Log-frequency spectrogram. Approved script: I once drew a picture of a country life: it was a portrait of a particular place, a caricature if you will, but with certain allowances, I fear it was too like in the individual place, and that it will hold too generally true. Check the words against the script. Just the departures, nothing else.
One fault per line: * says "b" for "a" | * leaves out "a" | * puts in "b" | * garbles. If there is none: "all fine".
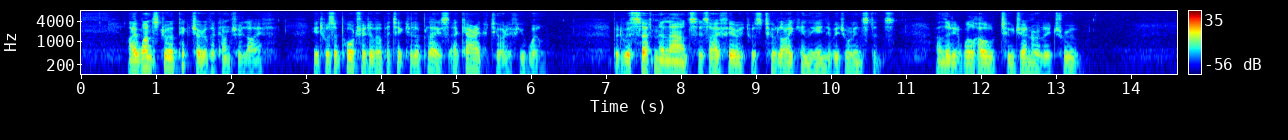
* says "instance" for "place"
